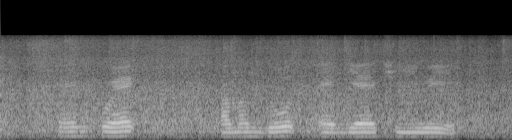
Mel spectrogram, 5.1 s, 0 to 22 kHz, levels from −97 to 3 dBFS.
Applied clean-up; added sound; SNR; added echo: none; Rain; 4 dB; none.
